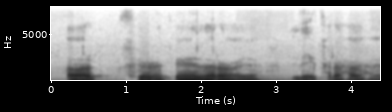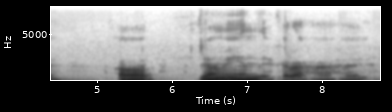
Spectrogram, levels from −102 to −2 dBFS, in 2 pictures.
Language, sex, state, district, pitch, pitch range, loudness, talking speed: Hindi, male, Chhattisgarh, Balrampur, 100 Hz, 95-100 Hz, -19 LUFS, 70 wpm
